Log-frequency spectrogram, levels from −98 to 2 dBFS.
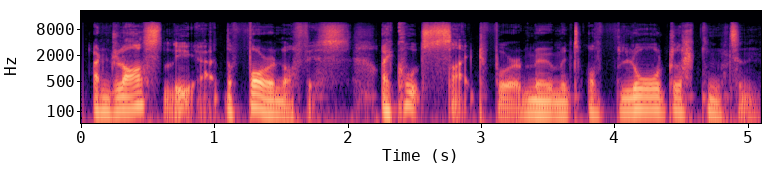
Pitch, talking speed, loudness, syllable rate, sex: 95 Hz, 175 wpm, -20 LUFS, 5.1 syllables/s, male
